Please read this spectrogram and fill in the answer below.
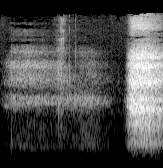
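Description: A woman breathing close to the microphone: a soft, drawn-in breath, then a loud sigh out about one and a half seconds in.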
